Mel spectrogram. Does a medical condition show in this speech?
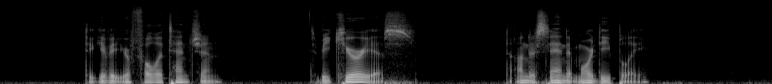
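No.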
